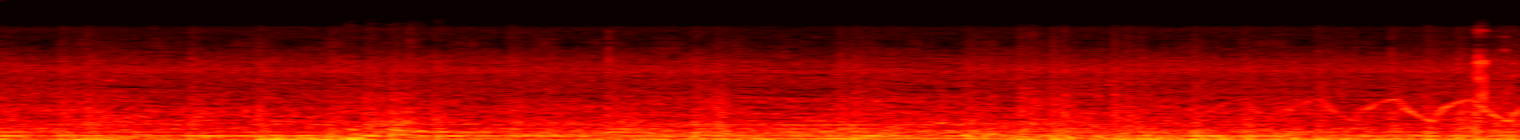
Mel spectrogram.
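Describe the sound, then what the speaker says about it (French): A fire engine siren wails faintly in the distance, its rising and falling tone emerging late amid dense, rumbling city chaos and engine noise. "Les pompiers."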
